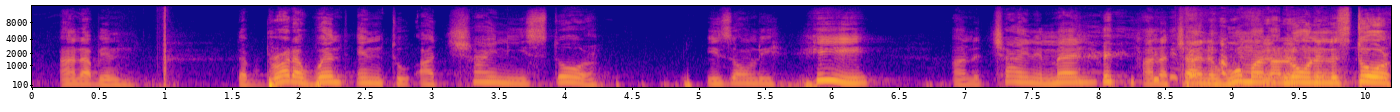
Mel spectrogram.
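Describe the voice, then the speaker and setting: A man speaks at a high pitch with an animated tone and ordinary pitch variation. His loudness swings a lot, and he takes long, frequent pauses. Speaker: street preacher. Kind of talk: casual group discussion. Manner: fast.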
